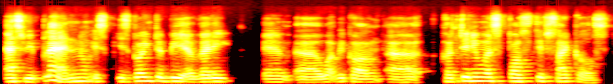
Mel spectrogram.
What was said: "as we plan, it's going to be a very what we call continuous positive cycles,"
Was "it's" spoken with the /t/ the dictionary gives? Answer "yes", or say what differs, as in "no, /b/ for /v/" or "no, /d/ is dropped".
no, /s/ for /t/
